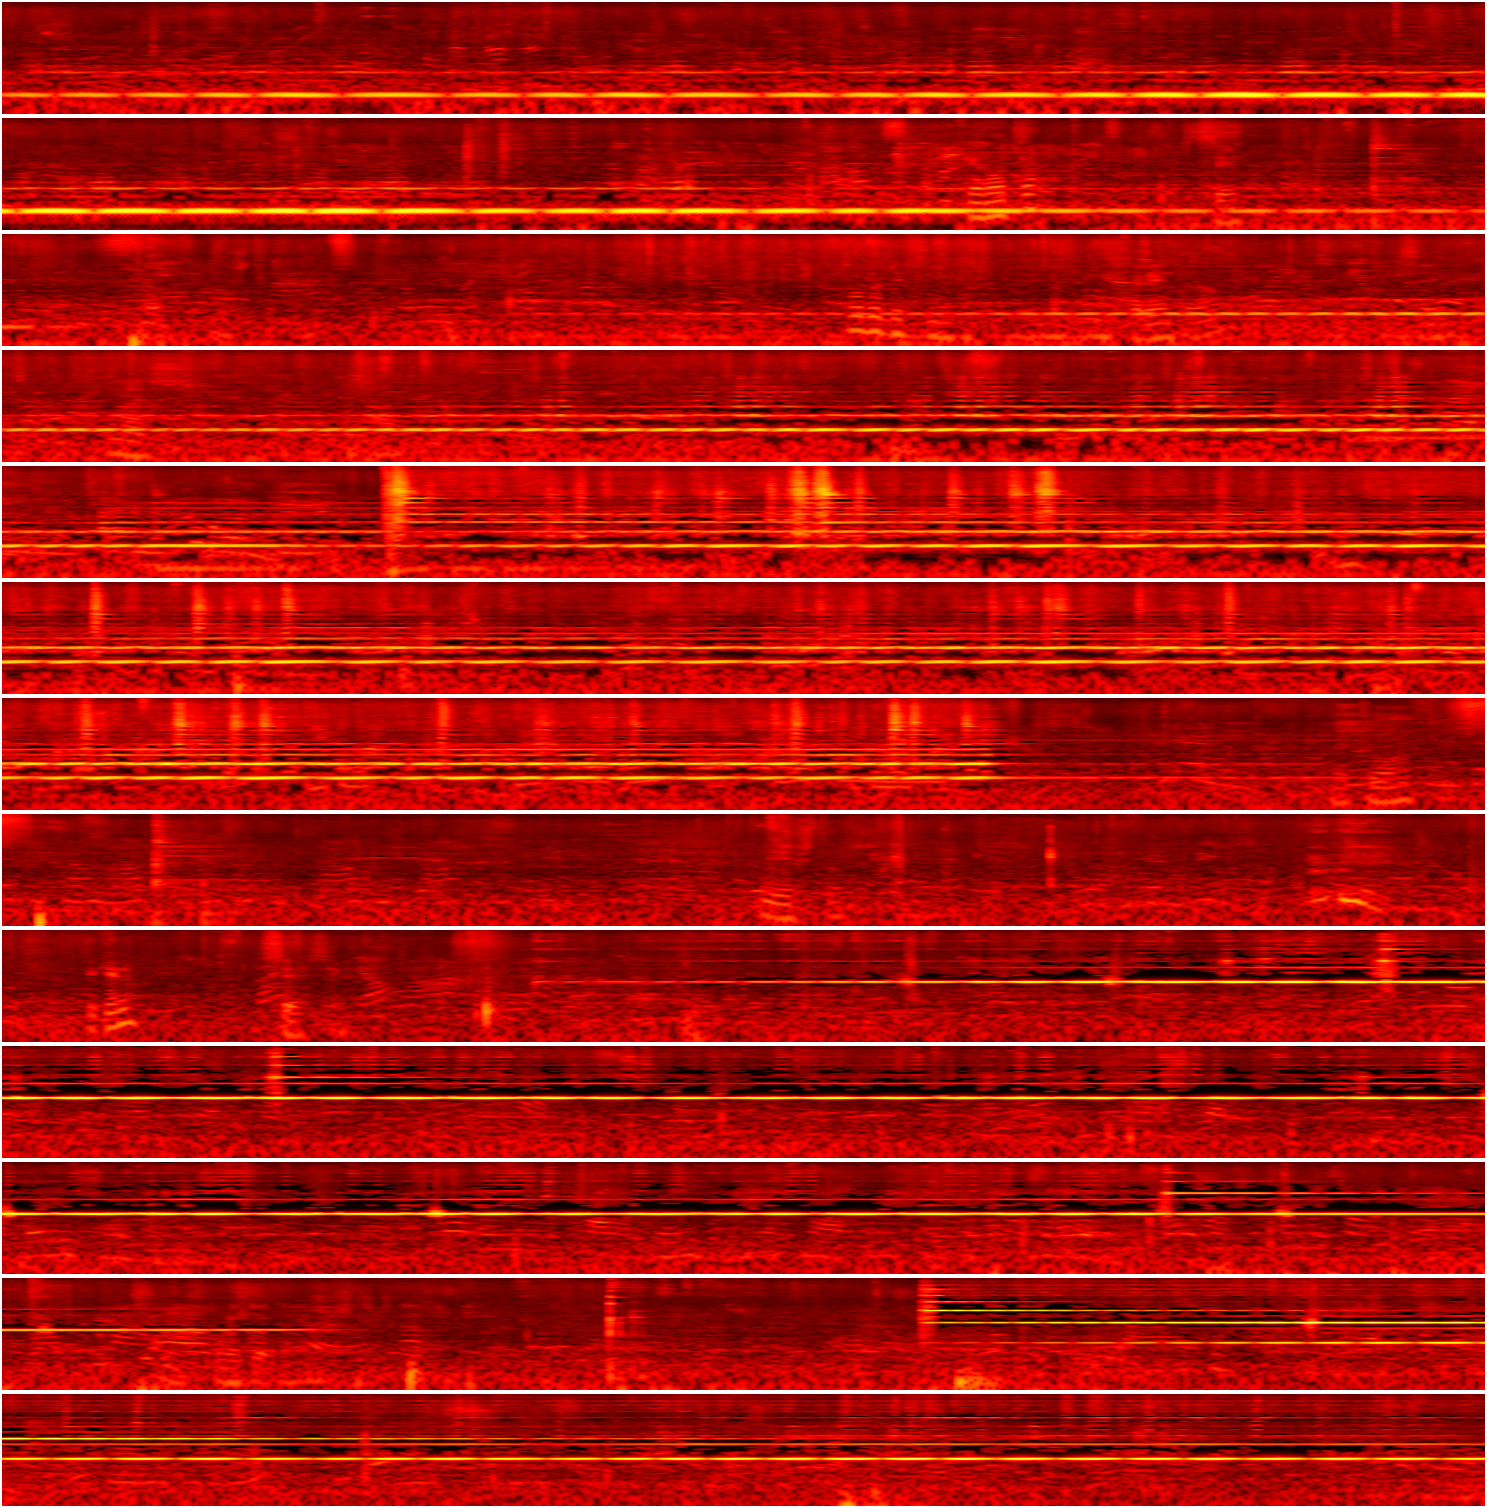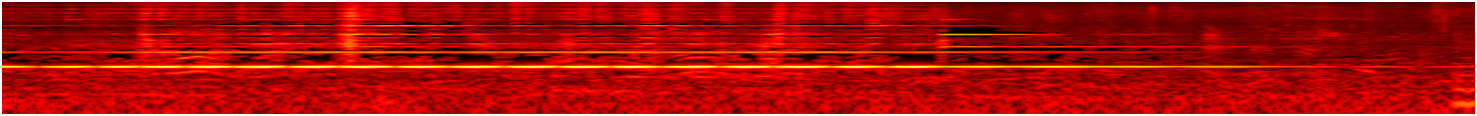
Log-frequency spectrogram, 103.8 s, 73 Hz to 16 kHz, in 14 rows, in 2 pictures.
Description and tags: STE-006-tibetanbowls-lisbon
Testing some tibetan bowls in a flea-market in Lisbon.
city, field-recording, flea-market, lisbon, portuguese, soundscape, street, tibetan-bowl, voices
